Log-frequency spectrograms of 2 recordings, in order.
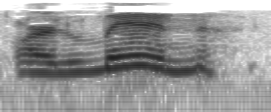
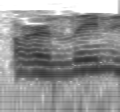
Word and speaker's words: Arlyne: And my name is Arlene Diamond. Arlene is spelled A-R-L-Y-N-E.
